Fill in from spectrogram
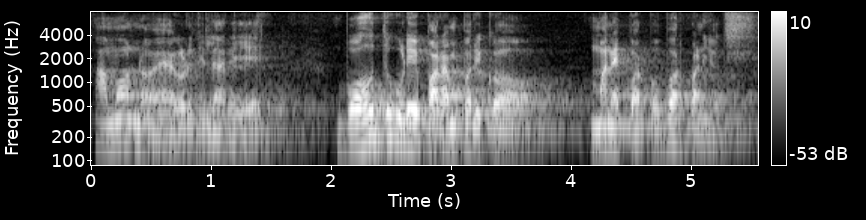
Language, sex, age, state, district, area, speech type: Odia, male, 60+, Odisha, Nayagarh, rural, spontaneous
